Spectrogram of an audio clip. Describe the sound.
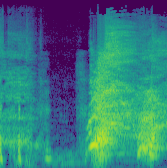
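Coughing and throat clearing into a microphone: faint rough sounds at first, then a short pause, then two loud, harsh bursts close together near the end.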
